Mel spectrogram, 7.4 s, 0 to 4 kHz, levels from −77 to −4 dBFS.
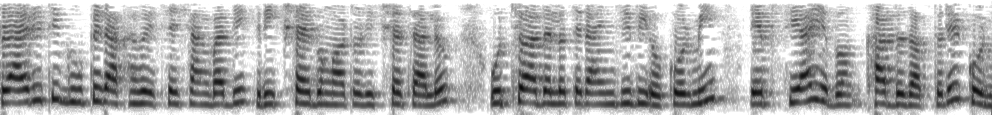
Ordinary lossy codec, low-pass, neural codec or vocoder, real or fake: none; 3.6 kHz; none; real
